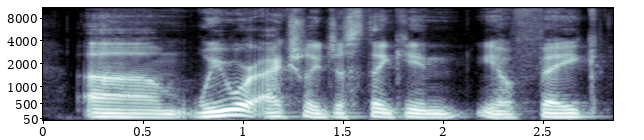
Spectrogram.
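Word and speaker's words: AFAIK: a long time, because it's the acronym or the shorthand for far as I know, or as far as I know, but you pronounce it fake.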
